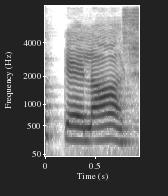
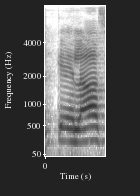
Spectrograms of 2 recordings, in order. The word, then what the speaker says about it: कैलास: करिए नेट से आपका कैलाश कैलाश नहीं होता बल्कि क्या होता है कैलास होता है भगवान शिव का निवास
